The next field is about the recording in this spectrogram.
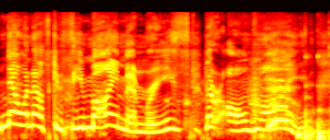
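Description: A put-on character voice speaks at a moderate pace in a high pitch. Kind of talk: poorly dubbed dramatic. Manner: possessive, theatrical.

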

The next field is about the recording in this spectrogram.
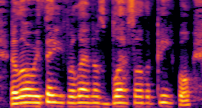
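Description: A man's voice carries a dark, mellow tone, with a quiet background behind it. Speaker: preacher. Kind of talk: spoken prayer. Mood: warm, joyful. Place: home room. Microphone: phone near.

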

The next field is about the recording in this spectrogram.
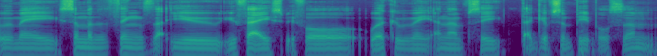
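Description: Against a quiet background, a man with a very deep, low pitch speaks at a moderate pace in a dry sound with no echo. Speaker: business coach hosting. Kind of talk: interview host intro. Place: home room. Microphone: studio mic.

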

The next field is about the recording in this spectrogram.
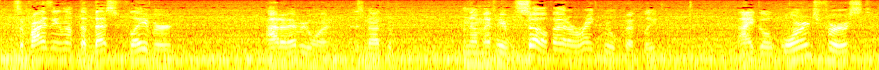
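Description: A man speaks at a fairly quick pace. The sound is dry with no echo, but loud background noise is present. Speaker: vlogger. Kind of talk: casual vlog chat, taste review. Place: car. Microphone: phone near.

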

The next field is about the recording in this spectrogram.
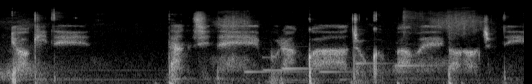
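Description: Someone is whispering at a very slow pace. Music plays in the background. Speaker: ASMR meditation guide. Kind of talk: guided sleep meditation with affirmations. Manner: whispered; slow, soothing.

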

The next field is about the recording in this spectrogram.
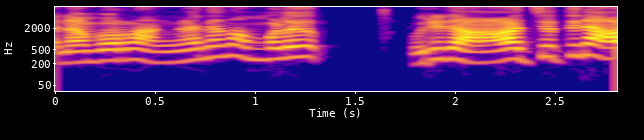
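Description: In a bright, sharp tone, a woman speaks with lively intonation, the sound dry and close with no echo against a quiet background. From Kerala, Palakkad. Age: 20s. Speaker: social media influencer. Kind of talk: interview.

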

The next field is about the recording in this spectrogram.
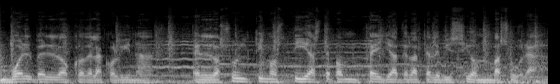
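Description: Clear background music behind a man talking at a moderate pace. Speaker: TV presenter. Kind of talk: TV show intro monologue. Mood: calm, intimate, earnest. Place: studio. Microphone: studio mic.

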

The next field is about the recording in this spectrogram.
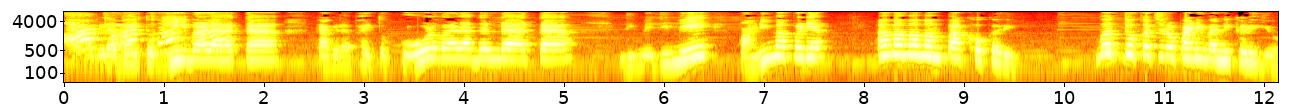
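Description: A woman speaks in an animated tone with a high pitch and very wide pitch swings over faint background music. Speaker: storyteller; puppeteer. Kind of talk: children's story narration. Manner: expressive, animated. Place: home room.

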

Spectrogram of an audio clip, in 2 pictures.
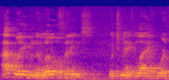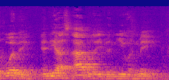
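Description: A man talks at a moderate pace amid strong room echo.

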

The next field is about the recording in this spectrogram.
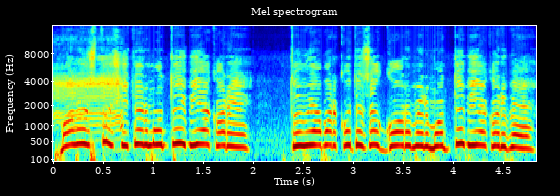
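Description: A cartoonish character voice at an extremely high pitch moves at a moderate pace with fairly even intonation. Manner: sharp, mocking.

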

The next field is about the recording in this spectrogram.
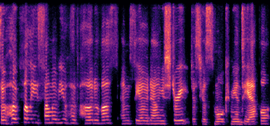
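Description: A man's lively intonation comes through at a moderate pace, with a quiet background behind him. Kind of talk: webinar presentation. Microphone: video call.

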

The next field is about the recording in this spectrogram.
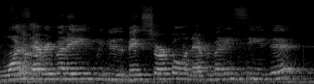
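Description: A woman speaks amid light background noise, with audible room echo. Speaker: mine tour guide. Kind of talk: tour guide explanation. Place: tunnel cave. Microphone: camera far.

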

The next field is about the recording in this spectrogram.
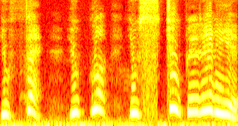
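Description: An extremely high-pitched put-on character voice moves at a fairly slow pace, with light noise in the background. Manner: shouting, insulting.

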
